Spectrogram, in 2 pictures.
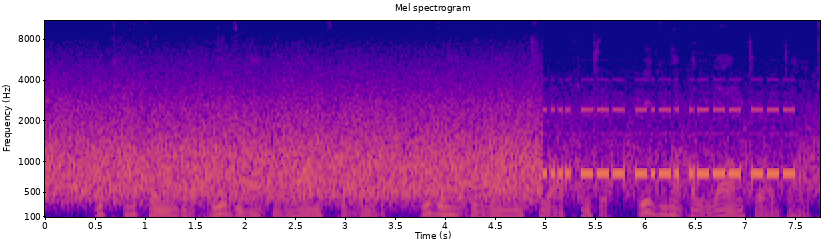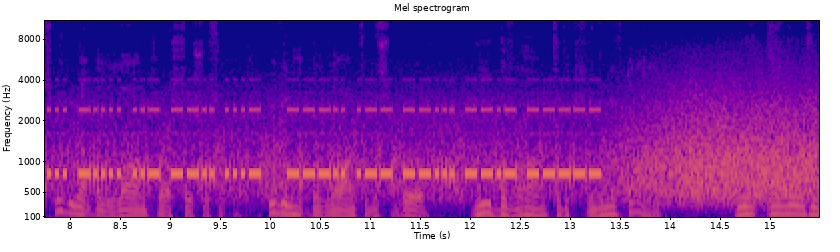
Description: Morse code, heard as a keyed tone, machine-sent, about 31 wpm, 810 Hz, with radio static and speech in English. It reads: HOCJO S6UZV 8W7Q0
